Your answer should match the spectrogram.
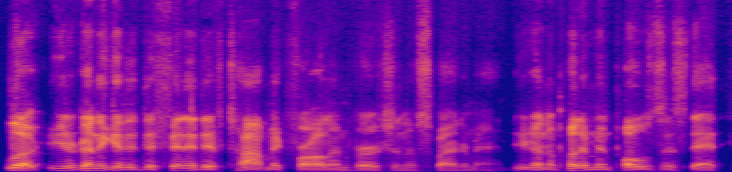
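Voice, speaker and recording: A man's voice: sits low, fast, a little mellow, no room sound. A man co-hosting a hobby show, talking casually and explaining his opinions at length. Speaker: co-host of a toy collecting show.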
